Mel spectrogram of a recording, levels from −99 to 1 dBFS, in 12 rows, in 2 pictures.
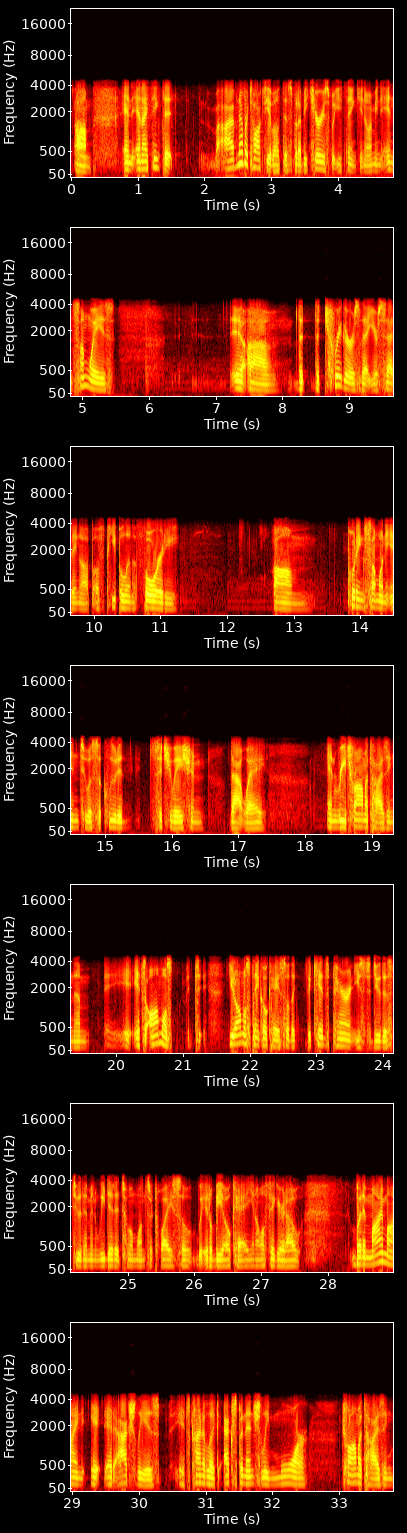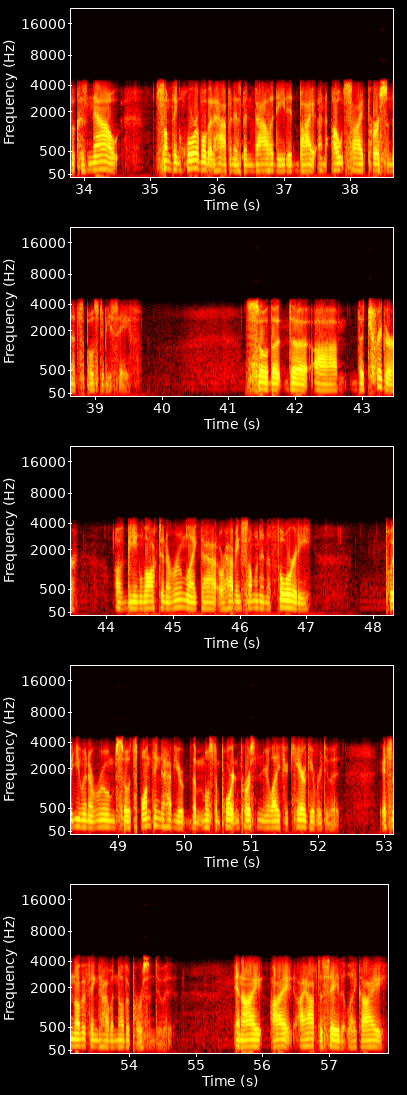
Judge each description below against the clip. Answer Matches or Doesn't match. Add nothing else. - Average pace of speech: Matches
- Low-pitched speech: Matches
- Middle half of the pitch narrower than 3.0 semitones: Matches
